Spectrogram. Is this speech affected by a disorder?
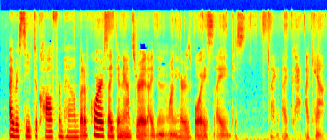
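No.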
